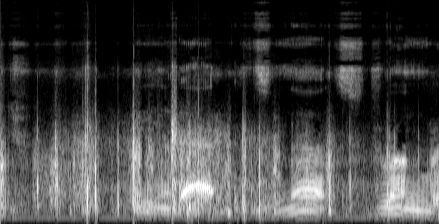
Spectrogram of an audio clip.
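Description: A man's voice, mostly indistinct speech, with a few light handling clicks.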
